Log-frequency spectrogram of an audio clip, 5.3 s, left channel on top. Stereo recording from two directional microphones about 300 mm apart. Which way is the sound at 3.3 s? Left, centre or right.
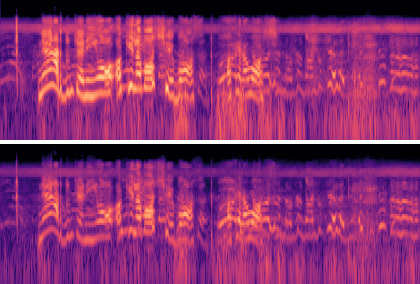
Right.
